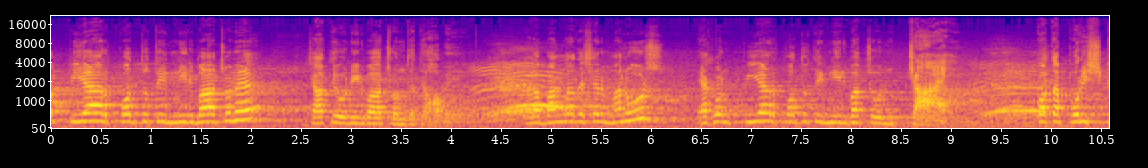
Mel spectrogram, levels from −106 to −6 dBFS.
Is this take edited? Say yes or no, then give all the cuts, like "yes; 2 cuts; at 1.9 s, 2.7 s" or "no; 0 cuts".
no; 0 cuts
